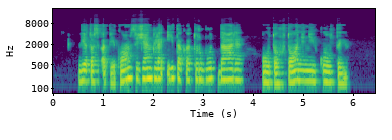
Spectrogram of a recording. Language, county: Lithuanian, Utena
